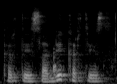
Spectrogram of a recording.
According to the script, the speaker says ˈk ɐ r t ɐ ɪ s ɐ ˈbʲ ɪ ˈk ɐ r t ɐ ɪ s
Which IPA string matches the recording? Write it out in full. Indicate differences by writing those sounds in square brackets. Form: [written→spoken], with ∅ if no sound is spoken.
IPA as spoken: ˈk ɐ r t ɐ ɪ s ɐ ˈbʲ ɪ ˈk ɐ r t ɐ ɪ s

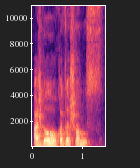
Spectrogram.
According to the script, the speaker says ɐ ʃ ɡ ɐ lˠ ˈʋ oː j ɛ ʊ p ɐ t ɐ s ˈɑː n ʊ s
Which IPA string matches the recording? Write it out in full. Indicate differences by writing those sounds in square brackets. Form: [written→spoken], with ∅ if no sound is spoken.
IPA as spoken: ɐ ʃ ɡ ɐ lˠ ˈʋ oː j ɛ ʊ [p→k] ɐ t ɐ [s→ʃ] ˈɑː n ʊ s

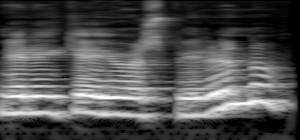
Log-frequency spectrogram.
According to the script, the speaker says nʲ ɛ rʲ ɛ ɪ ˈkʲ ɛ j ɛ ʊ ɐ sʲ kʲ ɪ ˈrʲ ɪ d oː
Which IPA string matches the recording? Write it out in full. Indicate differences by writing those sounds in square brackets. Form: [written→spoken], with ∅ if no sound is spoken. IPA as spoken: nʲ ɛ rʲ ɛ ɪ ˈkʲ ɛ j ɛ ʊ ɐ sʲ [kʲ→pʲ] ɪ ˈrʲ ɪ [d→n] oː

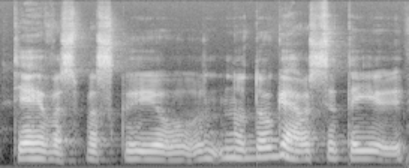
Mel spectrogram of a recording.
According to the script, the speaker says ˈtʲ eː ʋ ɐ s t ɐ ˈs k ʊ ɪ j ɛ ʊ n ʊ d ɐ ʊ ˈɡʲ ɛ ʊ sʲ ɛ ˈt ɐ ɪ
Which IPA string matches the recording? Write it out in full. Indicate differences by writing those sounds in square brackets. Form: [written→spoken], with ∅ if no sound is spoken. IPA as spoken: ˈtʲ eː ʋ ɐ s [t→p] ɐ ˈs k ʊ ɪ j ɛ ʊ n ʊ d ɐ ʊ ˈɡʲ ɛ ʊ sʲ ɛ ˈt ɐ ɪ

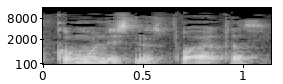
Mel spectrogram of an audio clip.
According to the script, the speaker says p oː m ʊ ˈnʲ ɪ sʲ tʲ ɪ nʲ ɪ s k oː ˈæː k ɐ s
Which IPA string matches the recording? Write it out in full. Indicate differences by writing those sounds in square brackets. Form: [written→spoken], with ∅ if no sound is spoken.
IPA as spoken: [p→k] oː m ʊ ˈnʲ ɪ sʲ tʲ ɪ nʲ ɪ s [k→p] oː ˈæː [k→t] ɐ s

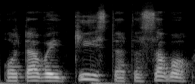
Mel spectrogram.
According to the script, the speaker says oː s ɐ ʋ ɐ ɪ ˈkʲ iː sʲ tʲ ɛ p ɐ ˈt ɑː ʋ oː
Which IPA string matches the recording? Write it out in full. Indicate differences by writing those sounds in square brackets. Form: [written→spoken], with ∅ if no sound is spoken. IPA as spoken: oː [s→t] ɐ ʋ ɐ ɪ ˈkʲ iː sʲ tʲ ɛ [p→t] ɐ [ˈt→ˈs] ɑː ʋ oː

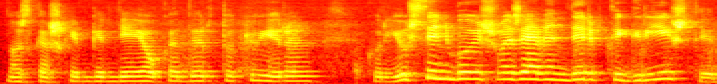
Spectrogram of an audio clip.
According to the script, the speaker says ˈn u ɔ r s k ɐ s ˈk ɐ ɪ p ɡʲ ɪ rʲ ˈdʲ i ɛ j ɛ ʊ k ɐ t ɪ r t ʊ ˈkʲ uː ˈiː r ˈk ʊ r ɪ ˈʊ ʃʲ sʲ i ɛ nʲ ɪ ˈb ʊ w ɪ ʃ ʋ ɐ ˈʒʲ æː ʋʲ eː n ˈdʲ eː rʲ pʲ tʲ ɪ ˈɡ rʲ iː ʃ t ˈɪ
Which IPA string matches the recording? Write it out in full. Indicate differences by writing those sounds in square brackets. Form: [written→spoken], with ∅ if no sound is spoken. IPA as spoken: ˈn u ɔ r s k ɐ [s→ʃ] ˈk ɐ ɪ p ɡʲ ɪ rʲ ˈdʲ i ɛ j ɛ ʊ k ɐ t ɪ r t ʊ ˈkʲ uː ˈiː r ˈk ʊ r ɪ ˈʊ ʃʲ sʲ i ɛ nʲ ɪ ˈb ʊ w ɪ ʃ ʋ ɐ ˈʒʲ æː ʋʲ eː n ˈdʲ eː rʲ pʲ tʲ ɪ ˈɡ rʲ iː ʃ t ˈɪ

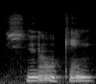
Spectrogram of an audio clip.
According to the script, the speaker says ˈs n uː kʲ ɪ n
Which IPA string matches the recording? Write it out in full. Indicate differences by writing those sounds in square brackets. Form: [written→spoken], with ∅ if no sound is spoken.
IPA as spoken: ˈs n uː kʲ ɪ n

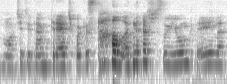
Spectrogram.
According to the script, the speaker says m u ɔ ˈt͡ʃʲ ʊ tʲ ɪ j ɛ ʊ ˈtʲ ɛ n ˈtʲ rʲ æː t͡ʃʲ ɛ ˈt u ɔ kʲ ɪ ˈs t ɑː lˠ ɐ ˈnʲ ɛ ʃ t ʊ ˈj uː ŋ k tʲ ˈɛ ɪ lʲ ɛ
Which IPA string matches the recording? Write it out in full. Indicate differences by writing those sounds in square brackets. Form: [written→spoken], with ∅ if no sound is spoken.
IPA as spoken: m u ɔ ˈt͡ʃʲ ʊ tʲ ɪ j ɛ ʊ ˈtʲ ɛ n ˈtʲ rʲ æː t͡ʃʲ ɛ [ˈt→ˈk] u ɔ kʲ ɪ ˈs t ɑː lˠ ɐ ˈnʲ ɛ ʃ [t→s] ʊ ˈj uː ŋ k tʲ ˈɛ ɪ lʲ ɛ

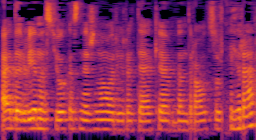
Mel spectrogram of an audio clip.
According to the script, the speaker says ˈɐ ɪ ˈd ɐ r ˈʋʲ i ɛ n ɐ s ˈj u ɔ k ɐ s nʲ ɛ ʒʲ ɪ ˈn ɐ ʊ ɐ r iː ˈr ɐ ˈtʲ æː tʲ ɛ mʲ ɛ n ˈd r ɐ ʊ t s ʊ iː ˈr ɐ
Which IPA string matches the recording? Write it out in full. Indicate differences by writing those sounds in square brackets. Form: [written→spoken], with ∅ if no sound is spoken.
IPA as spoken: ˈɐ ɪ ˈd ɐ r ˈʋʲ i ɛ n ɐ s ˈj u ɔ k ɐ s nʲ ɛ ʒʲ ɪ ˈn ɐ ʊ ɐ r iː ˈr ɐ ˈtʲ æː [tʲ→kʲ] ɛ [mʲ→bʲ] ɛ n ˈd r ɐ ʊ t s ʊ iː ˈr ɐ

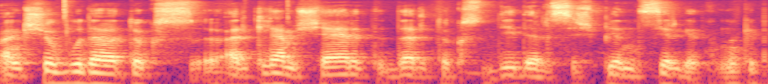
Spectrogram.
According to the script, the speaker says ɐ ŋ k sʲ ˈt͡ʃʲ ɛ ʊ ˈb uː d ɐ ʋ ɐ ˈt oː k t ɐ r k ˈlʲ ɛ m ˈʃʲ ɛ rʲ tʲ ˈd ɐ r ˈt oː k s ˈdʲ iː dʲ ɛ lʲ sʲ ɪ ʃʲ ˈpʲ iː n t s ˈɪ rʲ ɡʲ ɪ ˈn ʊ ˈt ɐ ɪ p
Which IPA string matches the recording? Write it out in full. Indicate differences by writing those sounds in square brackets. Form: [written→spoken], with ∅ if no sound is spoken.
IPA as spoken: ɐ ŋ k sʲ ˈt͡ʃʲ ɛ ʊ ˈb uː d ɐ ʋ ɐ ˈt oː k [t→s] ɐ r k ˈlʲ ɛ m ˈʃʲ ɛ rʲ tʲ ˈd ɐ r ˈt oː k s ˈdʲ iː dʲ ɛ lʲ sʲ ɪ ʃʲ ˈpʲ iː n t s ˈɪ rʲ ɡʲ ɪ ˈn ʊ [ˈt→ˈk] ɐ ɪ p

